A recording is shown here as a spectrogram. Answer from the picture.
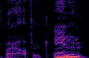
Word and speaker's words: biopic: I think it's biopic. But it's rhymes with myopic, which doesn't have a good connotation for me.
